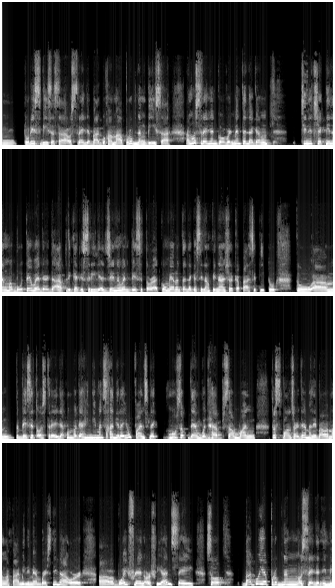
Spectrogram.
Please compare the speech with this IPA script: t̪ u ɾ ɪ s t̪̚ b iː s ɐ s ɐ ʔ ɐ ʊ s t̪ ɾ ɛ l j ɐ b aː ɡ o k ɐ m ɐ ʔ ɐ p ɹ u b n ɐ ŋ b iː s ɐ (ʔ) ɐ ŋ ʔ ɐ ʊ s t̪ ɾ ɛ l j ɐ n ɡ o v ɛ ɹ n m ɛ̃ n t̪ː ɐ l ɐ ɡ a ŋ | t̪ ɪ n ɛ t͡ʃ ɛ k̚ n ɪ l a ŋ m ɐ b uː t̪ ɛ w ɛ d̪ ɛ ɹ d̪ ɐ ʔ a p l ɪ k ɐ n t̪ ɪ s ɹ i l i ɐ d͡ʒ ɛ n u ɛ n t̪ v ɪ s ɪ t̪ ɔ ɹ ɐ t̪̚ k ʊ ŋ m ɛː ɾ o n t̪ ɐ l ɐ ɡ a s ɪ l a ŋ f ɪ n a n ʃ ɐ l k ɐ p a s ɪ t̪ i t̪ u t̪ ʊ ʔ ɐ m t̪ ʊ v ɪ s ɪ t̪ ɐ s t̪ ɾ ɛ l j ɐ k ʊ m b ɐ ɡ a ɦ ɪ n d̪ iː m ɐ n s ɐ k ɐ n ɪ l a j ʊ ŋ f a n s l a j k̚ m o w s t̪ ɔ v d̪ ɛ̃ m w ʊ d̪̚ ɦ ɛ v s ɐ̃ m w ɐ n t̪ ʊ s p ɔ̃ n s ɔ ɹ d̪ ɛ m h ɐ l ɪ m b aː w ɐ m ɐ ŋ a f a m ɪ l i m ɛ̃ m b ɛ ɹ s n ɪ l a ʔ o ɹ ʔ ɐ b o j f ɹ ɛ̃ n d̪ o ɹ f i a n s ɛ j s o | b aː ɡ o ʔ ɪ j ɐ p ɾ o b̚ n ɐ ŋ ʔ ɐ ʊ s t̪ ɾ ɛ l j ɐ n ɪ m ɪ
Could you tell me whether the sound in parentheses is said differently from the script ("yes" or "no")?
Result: no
